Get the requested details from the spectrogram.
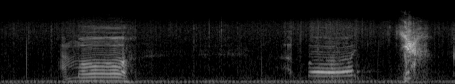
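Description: A man groans and moans in pain nearby.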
